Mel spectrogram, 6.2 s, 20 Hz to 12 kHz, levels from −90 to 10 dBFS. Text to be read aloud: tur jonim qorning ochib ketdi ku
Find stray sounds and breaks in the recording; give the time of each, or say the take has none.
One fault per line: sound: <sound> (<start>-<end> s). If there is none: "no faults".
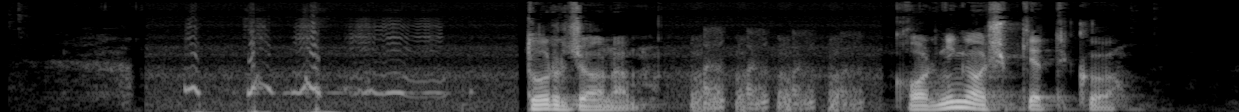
sound: bark (0.9-2.5 s)
sound: laugh (3.4-4.3 s)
